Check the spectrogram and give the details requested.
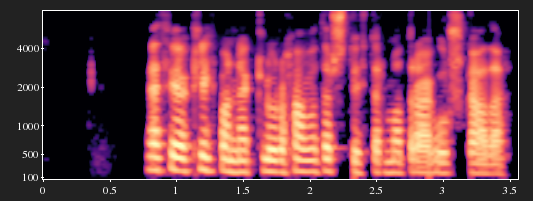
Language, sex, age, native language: Icelandic, female, 30-39, Icelandic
